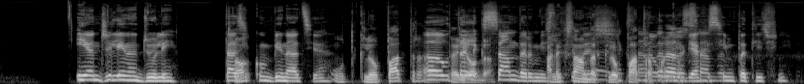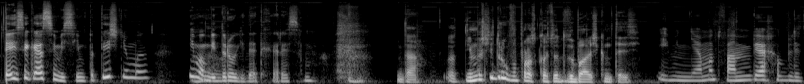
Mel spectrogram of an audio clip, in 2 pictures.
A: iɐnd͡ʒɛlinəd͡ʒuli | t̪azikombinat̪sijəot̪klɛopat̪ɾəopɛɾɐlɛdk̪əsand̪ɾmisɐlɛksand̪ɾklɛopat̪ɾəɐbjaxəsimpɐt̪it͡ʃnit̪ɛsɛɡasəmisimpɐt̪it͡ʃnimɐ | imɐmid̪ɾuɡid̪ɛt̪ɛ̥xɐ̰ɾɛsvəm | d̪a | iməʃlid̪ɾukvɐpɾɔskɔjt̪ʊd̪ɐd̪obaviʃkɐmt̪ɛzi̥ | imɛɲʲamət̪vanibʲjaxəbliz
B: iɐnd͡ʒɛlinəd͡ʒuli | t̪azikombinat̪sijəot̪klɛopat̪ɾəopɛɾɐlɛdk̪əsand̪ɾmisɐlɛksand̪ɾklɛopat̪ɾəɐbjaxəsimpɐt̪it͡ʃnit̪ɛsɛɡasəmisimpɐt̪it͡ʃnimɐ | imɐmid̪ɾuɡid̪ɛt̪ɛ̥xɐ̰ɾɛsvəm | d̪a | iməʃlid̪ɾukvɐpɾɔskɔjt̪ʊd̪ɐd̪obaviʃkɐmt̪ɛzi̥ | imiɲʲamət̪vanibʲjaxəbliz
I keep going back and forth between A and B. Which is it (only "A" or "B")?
B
